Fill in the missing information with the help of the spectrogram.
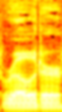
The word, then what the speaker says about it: Roeder: Yeah, Roeder. My last name is spelled R-O-E-D-E-R, spelled like Roeder, pronounced Roeder.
